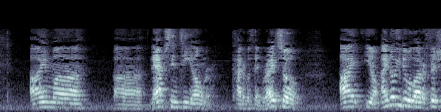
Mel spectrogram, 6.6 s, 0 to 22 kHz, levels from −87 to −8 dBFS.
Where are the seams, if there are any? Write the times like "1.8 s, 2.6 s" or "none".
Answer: none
